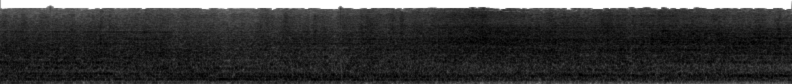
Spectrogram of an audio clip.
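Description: Passenger coaches of a train rolling past along a platform: a steady, loud noise of wheels running on the rails.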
